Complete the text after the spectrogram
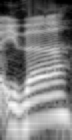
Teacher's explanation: ada alif sebelumnya berharokat fathah, maka disebut mad asli atau mad tabi'i, panjangnya 2 harokat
